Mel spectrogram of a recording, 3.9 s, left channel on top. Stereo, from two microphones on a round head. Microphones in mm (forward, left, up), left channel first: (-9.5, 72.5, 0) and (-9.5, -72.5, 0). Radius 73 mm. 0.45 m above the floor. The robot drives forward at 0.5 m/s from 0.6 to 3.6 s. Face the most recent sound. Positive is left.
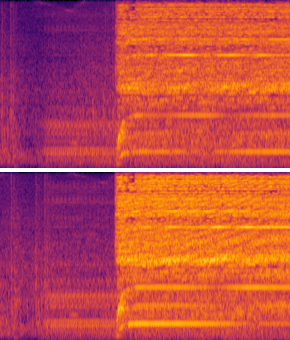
turn(degrees=-40)  # may be behind; listen again after turning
